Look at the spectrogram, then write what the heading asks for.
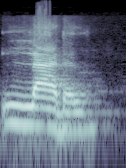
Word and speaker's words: ladle: It's called as ladle, right? Ladle. E is silent, ladle.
